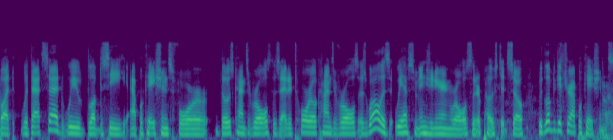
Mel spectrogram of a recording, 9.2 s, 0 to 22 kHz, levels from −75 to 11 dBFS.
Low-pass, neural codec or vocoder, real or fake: 7.2 kHz; codec, 16 kHz, 4 kbps, FunCodec, trained on LibriTTS, 50 frames a second; fake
